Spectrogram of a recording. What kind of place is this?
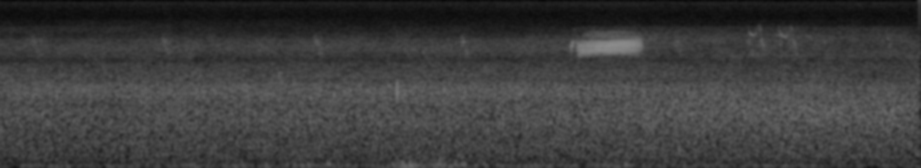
park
